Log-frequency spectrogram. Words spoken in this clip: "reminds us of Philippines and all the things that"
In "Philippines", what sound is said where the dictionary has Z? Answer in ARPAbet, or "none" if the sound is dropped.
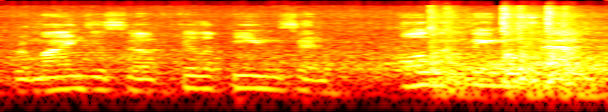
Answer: Z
